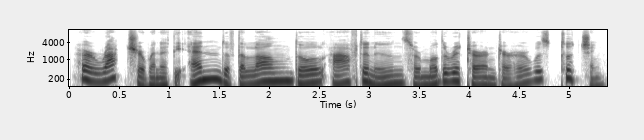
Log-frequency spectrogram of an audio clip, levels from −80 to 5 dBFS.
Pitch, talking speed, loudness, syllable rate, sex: 145 Hz, 200 wpm, -19 LUFS, 5.1 syllables/s, male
